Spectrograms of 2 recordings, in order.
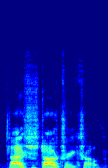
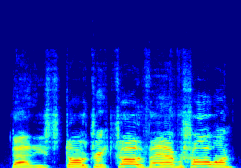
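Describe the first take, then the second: First: Said in the usual way. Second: Hammed-up pitchman selling a bad show; mock announcer. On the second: Mocking the Star Trek writers.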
